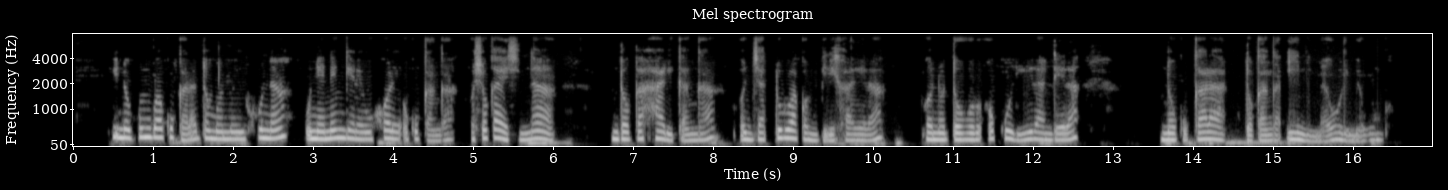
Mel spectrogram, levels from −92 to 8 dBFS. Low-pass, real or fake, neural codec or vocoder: 7.2 kHz; real; none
